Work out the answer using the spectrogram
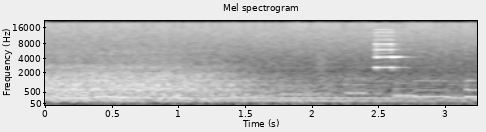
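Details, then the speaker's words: PC powered on after reinstalling the RAM sticks: over steady fan hum, one short high beep after a delay, a normal single POST beep as the system detects changed memory. "there we have it. But that took a little while to beep. That actually made me a little bit nervous. The system thinks I've changed the memory."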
